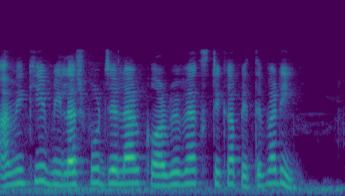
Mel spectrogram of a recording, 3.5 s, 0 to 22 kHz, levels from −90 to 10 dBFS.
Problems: none marked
